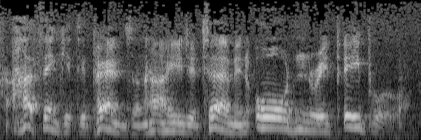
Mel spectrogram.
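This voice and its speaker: An actor playing a firm, guarded police commander who answers formally and tersely under cross-examination in a radio courtroom drama. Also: male voice, mid-range voice, expressive, normal speed, close to an everyday voice. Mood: measured, firm. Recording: dull radio recording with clear noise.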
